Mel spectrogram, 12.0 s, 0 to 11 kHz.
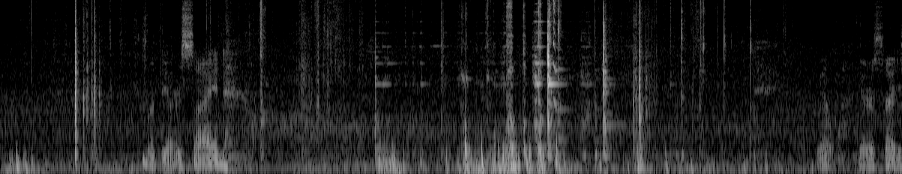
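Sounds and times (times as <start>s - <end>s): metal brake clips clinking: 5.0s - 9.5s.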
